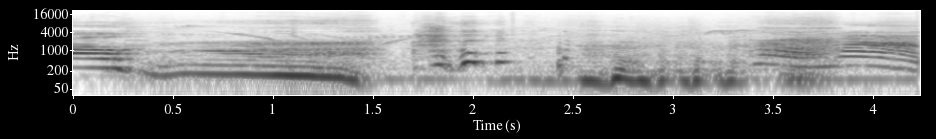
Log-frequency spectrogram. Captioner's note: groaning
